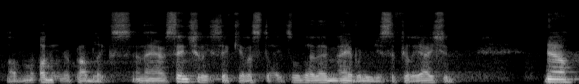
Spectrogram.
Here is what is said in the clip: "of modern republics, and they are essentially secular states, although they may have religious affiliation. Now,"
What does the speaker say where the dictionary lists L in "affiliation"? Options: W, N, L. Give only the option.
L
